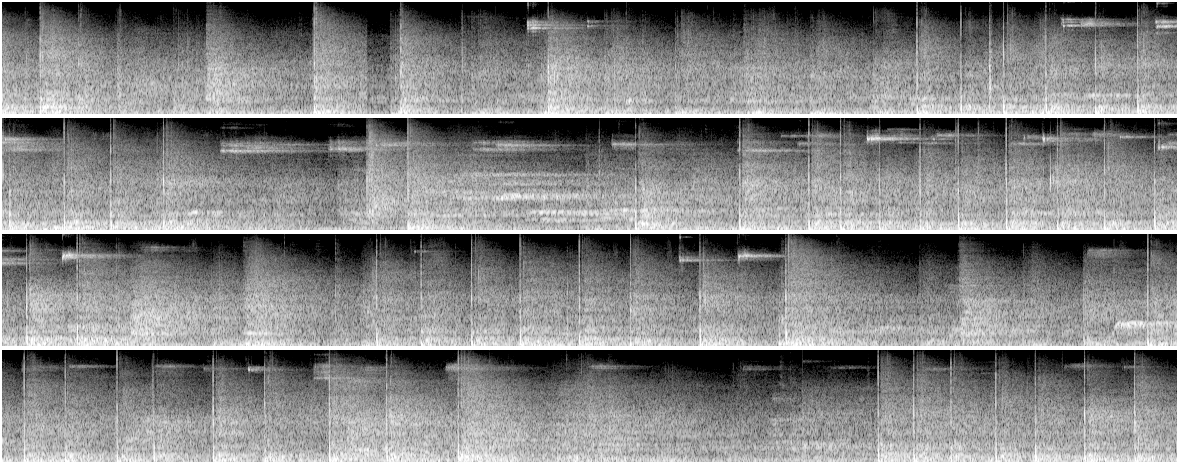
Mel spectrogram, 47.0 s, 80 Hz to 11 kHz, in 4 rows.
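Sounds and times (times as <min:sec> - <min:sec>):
basketball bouncing on hardwood: 0:03.1 - 0:13.6, 0:19.1 - 0:24.7, 0:27.1 - 0:31.8, 0:35.0 - 0:40.1, 0:44.0 - 0:46.9
sneaker squeaks: 0:04.6 - 0:32.0, 0:32.6 - 0:42.0, 0:42.6 - 0:47.0.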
